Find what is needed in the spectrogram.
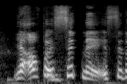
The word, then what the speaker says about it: Sydney: Sydney. Also Sydney. Mit dem I. Ja. Nicht so ein Singsang, sondern es ist ein I. Sydney. – Ja, mehr ein I. Mehr die Betonung auf einem längeren I.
